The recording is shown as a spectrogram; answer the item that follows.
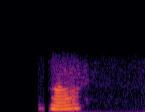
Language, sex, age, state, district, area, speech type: Hindi, female, 18-30, Madhya Pradesh, Seoni, urban, conversation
